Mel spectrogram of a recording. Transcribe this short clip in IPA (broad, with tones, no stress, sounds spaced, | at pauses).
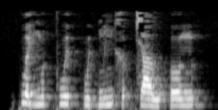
k w ə̰˧˨ j ŋ u˨˩ t̚ k w ɨ˨˩ t̚ h w ɨ˨˩ k̚ m i˨˦ ŋ x ə˨˩ p̚ t͡ɕ a̤ː˨˩ w h o˧ n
